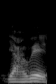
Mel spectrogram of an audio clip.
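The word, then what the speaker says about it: Yahweh: memanggil sebetulnya yhwh karena yhwh itu sulit diucapkan Suruh panggil yahwe supaya lebih gampang dalam hati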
